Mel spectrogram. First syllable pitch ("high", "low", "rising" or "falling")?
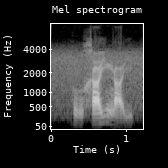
low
